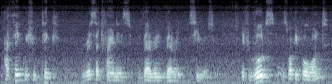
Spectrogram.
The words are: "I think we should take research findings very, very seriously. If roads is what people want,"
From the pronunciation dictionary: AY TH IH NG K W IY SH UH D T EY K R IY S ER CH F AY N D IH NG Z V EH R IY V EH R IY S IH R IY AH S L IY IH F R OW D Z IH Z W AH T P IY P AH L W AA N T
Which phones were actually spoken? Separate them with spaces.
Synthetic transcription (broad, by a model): AY TH IH NG K W IY SH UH D T EY K R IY S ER CH F AY N D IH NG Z V EH R IY V EH R IY S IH R IY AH S L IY IH F R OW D S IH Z W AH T P IY P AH L W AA N T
